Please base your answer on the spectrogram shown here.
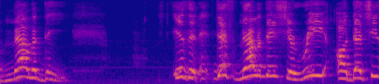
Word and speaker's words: Shari: Is it just Melody Shari, or does she say Melody Holt anymore? Because I don't want to say it wrong. It's Melody Cherie, and happy birthday.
